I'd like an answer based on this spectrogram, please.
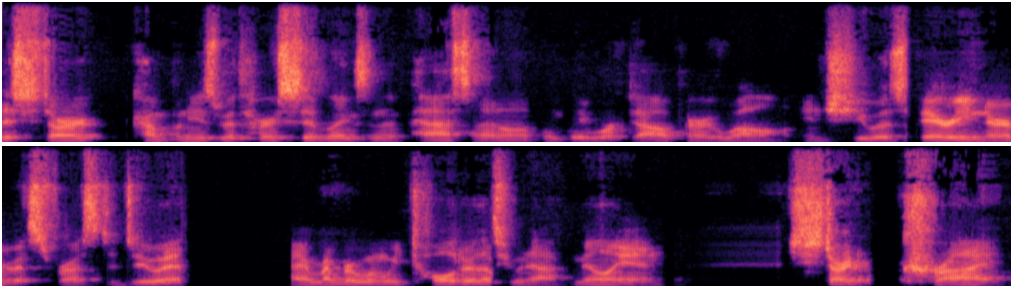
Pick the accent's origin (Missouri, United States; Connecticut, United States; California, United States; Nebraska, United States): California, United States; Laguna Beach; we grew up in Orange County, like Laguna Beach. I didn't grow up in Irvine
